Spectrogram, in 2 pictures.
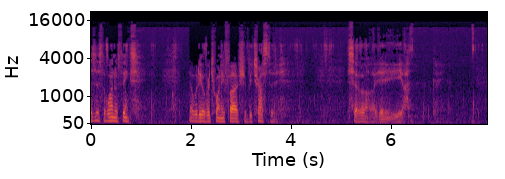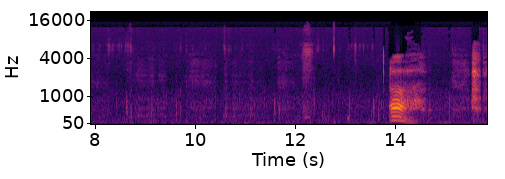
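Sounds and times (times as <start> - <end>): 
speech: 0.0 - 1.1, 2.0 - 4.0, 5.2 - 6.5, 13.9 - 14.5
person panting heavily after exertion: 0.9 - 1.9, 3.7 - 5.1, 6.8 - 12.5, 14.1 - 15.8.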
